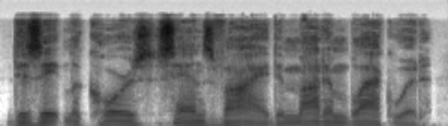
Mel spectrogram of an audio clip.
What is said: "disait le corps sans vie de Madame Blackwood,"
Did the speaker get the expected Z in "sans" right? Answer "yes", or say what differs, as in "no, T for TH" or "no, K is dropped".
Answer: yes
